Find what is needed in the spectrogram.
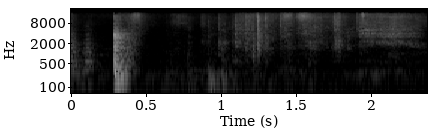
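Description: A deck of tarot cards being shuffled by hand: one sharp tap or snap about a third of a second in, then soft rustling and light flicking of the cards.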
